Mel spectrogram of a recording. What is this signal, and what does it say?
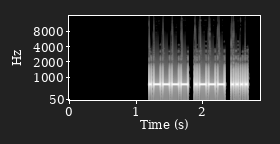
Morse code, heard as a keyed tone, about 36 wpm, 700 Hz. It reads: 1JH
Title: Three Challenging Letter-Number Combinations 35wpm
